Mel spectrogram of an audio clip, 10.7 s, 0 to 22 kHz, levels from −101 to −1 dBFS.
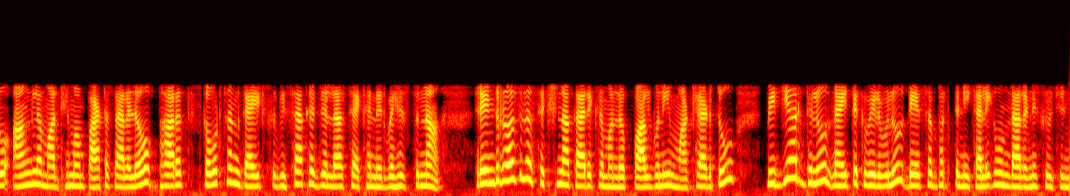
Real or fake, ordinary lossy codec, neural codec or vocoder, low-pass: fake; none; codec, 16 kHz, 4.8 kbps, FACodec; 3.6 kHz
